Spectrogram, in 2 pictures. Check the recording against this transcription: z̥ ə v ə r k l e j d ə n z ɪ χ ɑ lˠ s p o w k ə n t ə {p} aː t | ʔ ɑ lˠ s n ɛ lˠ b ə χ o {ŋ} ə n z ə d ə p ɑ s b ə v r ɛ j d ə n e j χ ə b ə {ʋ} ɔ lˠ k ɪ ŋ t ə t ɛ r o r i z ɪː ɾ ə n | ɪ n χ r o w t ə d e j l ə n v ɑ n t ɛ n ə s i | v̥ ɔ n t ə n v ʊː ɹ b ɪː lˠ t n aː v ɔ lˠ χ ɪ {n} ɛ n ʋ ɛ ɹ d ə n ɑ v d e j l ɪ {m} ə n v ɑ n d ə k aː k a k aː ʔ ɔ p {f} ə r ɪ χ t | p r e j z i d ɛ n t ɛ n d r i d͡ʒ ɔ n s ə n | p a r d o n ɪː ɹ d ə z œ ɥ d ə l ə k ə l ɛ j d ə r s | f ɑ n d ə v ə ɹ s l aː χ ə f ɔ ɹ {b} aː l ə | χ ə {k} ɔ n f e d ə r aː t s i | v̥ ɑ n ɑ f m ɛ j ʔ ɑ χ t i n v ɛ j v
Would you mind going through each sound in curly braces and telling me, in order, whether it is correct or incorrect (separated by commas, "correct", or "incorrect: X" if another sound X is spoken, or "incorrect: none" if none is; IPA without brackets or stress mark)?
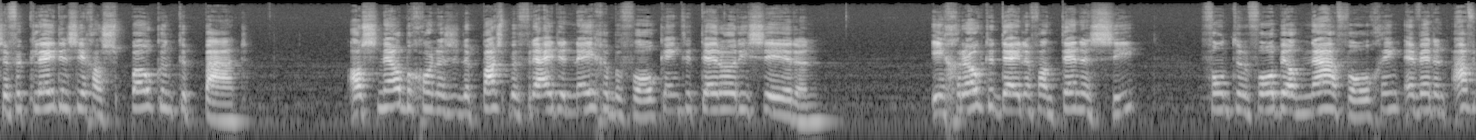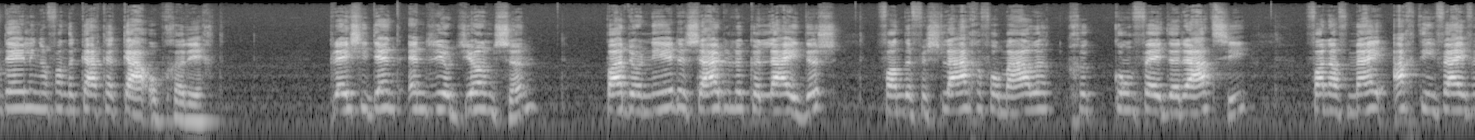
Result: correct, incorrect: n, incorrect: v, incorrect: ŋ, incorrect: ŋ, incorrect: χ, incorrect: m, correct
